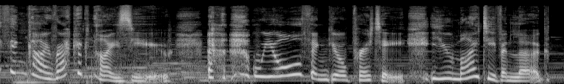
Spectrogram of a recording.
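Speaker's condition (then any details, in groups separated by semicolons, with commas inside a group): No condition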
